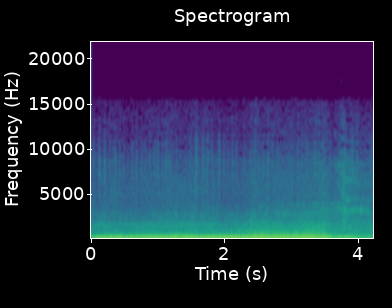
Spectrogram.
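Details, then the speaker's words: Parked-for-months Malibu wagon, believed V6, manual with goofy clutch, on first road drive: engine pulls with lumpy uneven beat, stutters and cuts out under acceleration; rough running. "Oh yeah, she runs a little rough. She cuts up a little bit."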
